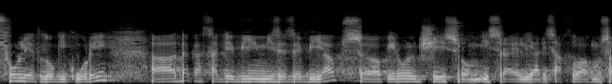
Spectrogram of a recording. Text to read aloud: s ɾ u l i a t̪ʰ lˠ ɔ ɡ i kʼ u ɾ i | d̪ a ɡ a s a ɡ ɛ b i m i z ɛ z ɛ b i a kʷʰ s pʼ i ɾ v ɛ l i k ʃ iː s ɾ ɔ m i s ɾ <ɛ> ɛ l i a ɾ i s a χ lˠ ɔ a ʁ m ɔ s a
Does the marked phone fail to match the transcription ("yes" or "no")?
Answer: yes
